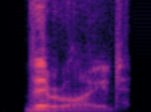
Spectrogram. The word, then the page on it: viroid: British English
